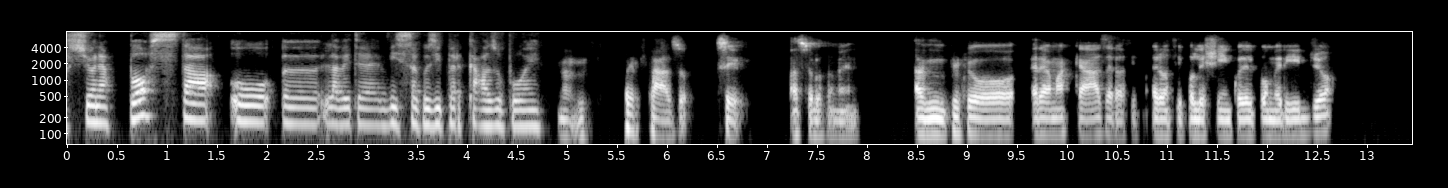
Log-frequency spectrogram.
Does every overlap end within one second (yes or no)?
yes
